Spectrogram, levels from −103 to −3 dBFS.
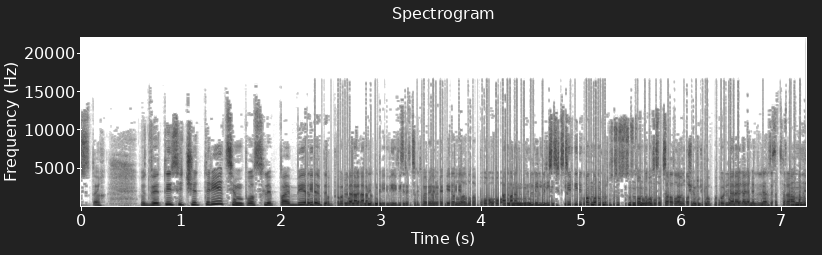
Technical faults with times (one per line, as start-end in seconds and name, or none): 2.23-7.25 buffer tearing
